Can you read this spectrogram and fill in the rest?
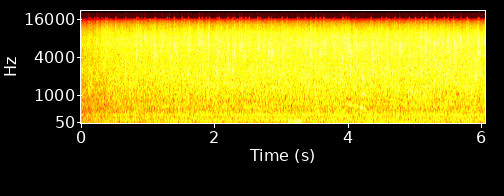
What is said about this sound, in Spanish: Ahí ustedes nos comentan, ¿se logró sentir la lluvia? Por el micrófono de la radio, tengo la ventana abierta, se escucha muy fuerte la lluvia, cae una cantidad importante de agüita en este instante en Valdivia.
